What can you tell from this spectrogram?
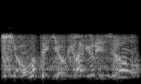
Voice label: player friendly fire mood med, speech jp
